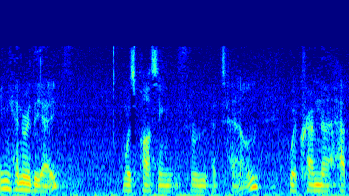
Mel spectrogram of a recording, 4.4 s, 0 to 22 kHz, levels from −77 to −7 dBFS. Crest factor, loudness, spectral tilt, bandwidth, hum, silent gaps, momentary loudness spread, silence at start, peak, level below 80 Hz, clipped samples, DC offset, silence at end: 18 dB; -36 LUFS; -5 dB/octave; 8.4 kHz; none; none; 15 LU; 0 s; -18 dBFS; -56 dBFS; under 0.1%; under 0.1%; 0 s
